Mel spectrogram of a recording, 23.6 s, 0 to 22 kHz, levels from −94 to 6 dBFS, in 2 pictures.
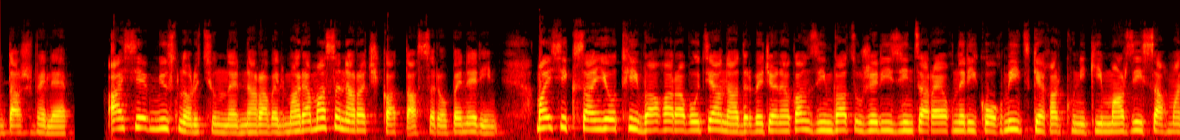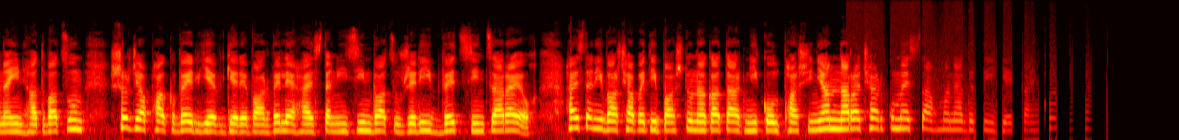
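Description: The sound fades out over its last three seconds or so, ending at 23.6 s. From 20.26 s to the end there is truncation distortion on the fade. It is worst from 20.6 s onward. The quiet tail turns gritty. The level stage drops fine detail without dither, which fits an 8-bit stage.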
